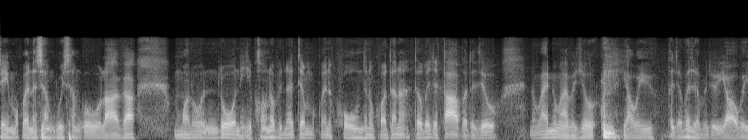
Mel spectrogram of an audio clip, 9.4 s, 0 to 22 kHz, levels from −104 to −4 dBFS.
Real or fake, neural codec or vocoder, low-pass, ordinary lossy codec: fake; codec, 16 kHz, 1 kbps, X-Codec, HuBERT features, trained on LibriSpeech; 7.2 kHz; none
